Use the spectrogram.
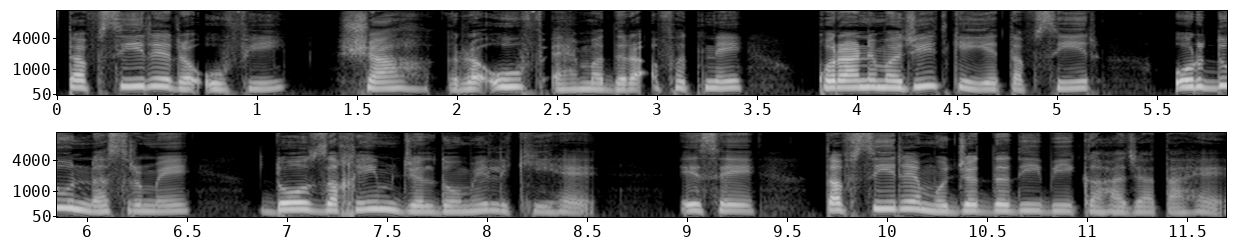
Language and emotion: Urdu, neutral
